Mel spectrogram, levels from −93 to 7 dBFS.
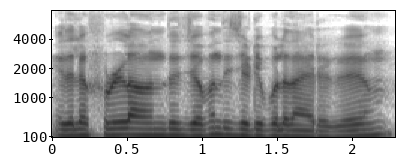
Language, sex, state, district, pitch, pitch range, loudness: Tamil, male, Tamil Nadu, Kanyakumari, 135 Hz, 130-140 Hz, -15 LUFS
